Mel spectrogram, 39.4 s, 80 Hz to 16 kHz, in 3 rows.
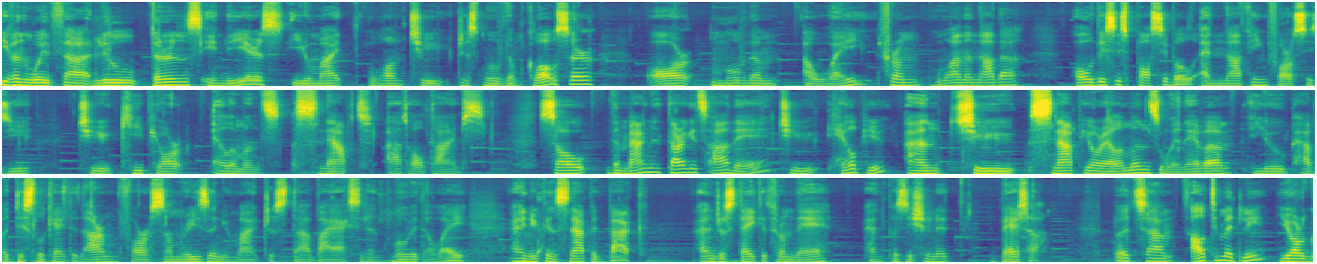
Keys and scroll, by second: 29.9 1, 30.1 `, 33.4 g, 38.2 F1.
